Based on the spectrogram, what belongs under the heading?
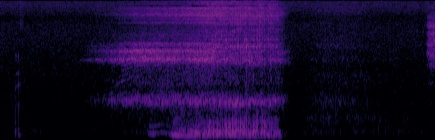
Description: Waking partner up because he was snoring, and what he said in his sleep.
